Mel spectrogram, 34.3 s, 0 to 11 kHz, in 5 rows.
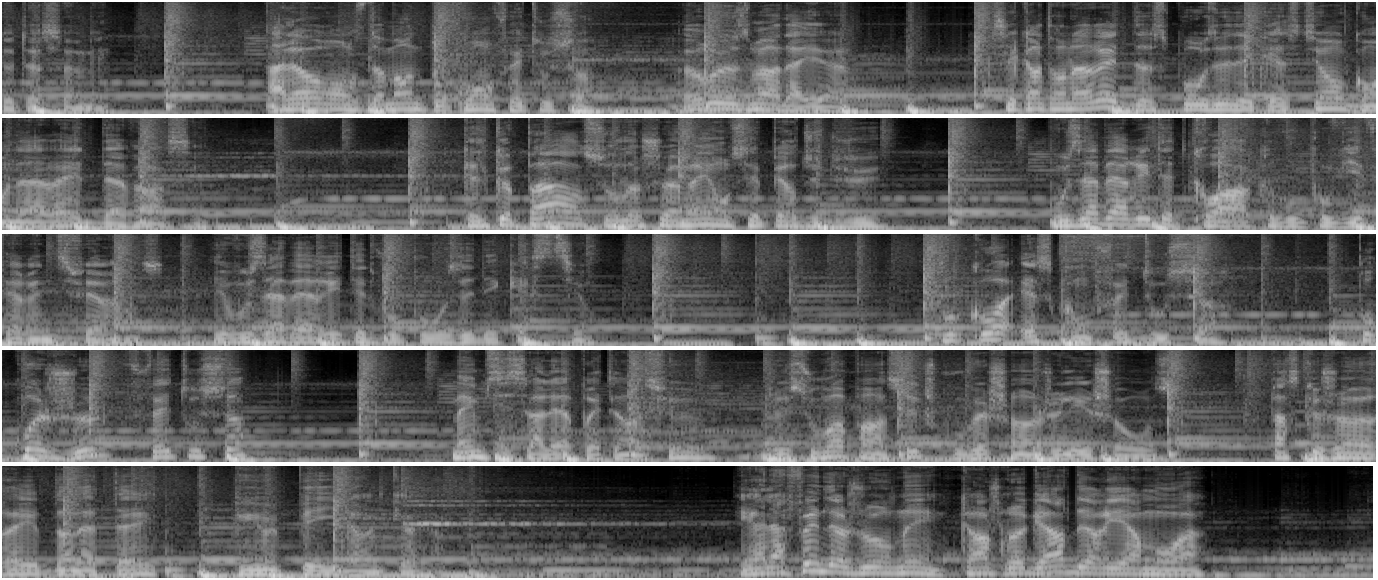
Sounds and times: Speech: 0.0s - 0.6s, 1.3s - 8.0s, 9.2s - 11.3s, 12.1s - 16.8s, 18.4s - 21.9s, 22.8s - 29.8s, 31.2s - 33.5s
Music: 0.0s - 34.3s.

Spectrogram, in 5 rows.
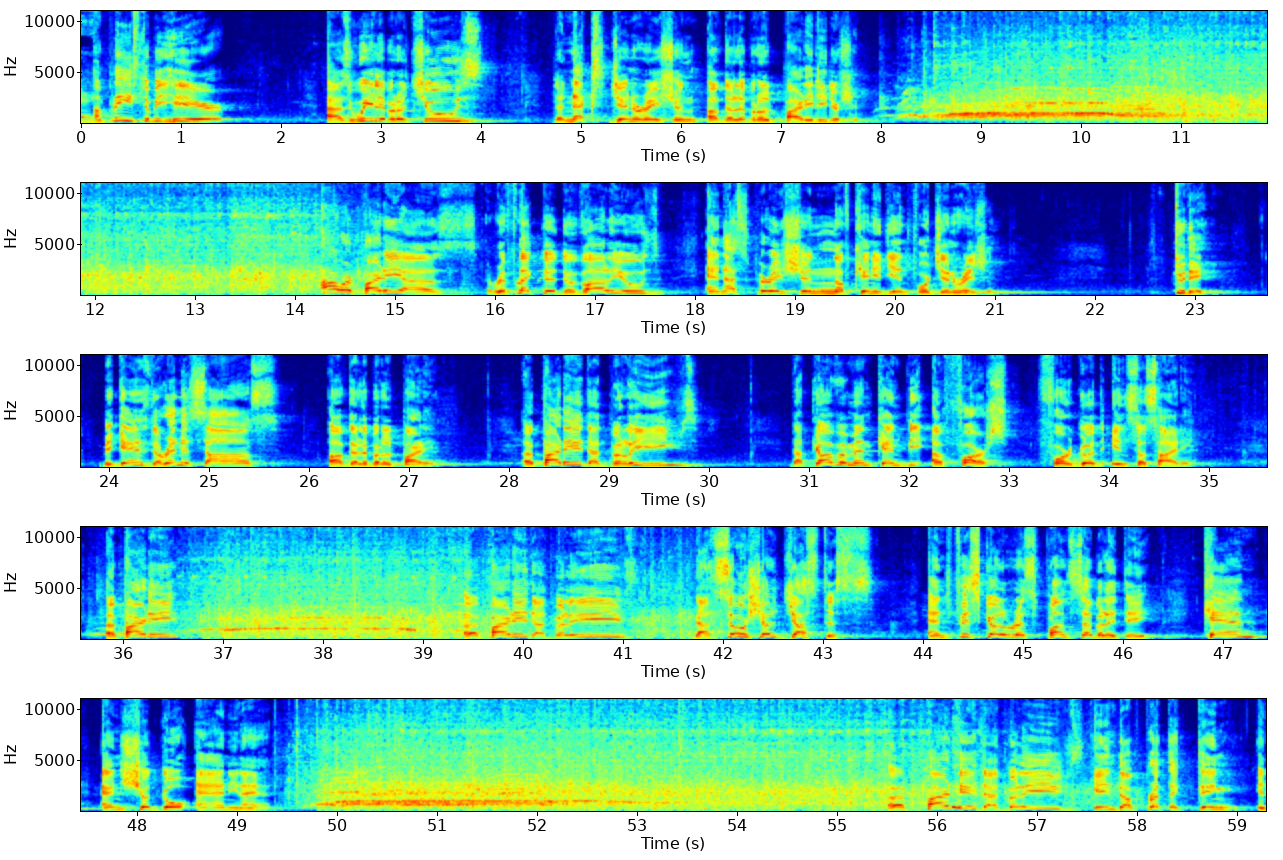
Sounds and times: Narration, monologue: 0.0s - 8.0s, 14.1s - 36.7s, 39.4s - 49.6s, 55.3s - 59.2s
Male speech, man speaking: 0.1s - 1.5s, 2.4s - 4.1s, 4.8s - 7.8s, 14.3s - 21.1s, 22.8s - 23.3s, 24.0s - 27.4s, 28.2s - 29.9s, 30.8s - 34.9s, 35.8s - 36.6s, 39.4s - 41.1s, 41.7s - 49.4s, 55.5s - 59.2s.

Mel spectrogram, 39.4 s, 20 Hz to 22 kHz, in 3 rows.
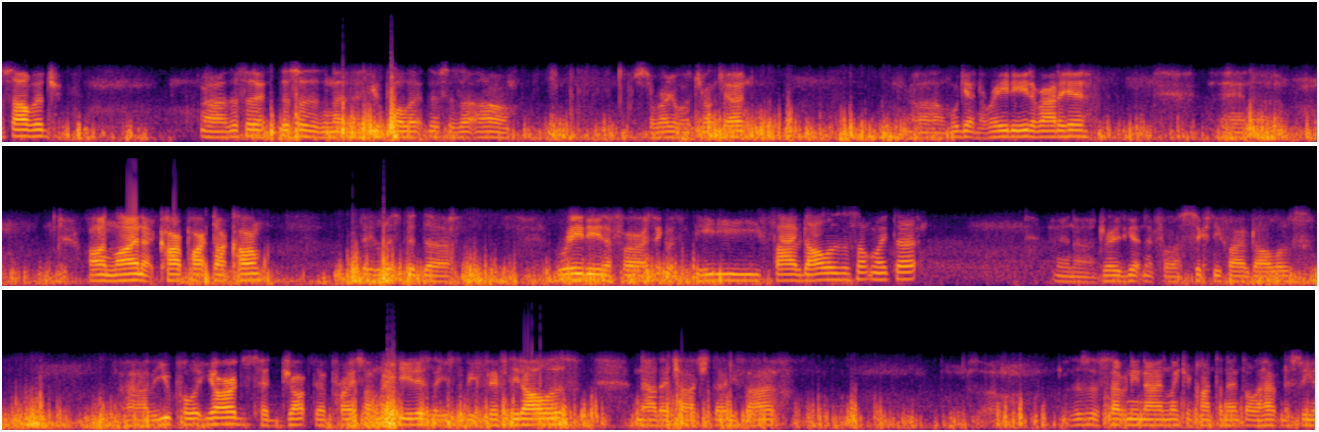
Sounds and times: Speech: 0.0s - 0.6s, 2.0s - 5.2s, 6.3s - 7.5s, 9.0s - 11.0s, 12.2s - 12.7s, 13.8s - 15.8s, 16.7s - 17.8s, 18.7s - 22.4s, 23.6s - 26.3s, 27.5s - 34.2s, 36.0s - 39.4s.

